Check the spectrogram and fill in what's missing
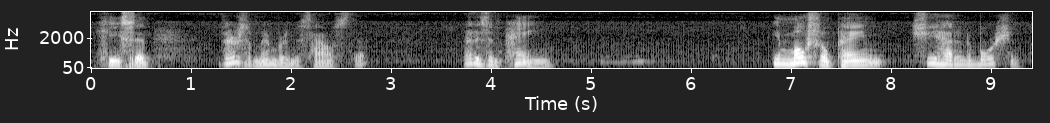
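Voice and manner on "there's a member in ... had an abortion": very soft, hushed retelling; confiding in an ear. Retold or imitated. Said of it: "he went to his ear".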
